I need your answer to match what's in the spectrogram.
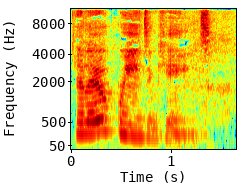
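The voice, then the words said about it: Slight put-on British accent. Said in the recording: “a little British accent”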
